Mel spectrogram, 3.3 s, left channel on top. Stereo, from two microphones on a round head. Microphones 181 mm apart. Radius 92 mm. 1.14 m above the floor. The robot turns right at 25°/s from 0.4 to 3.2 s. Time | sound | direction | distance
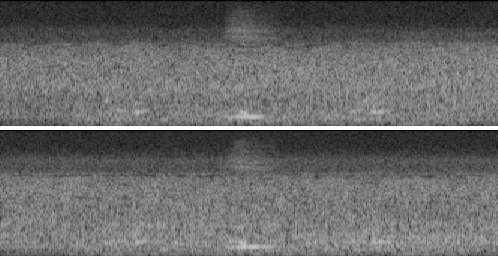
1.5 | whispering | 25° left (ahead or behind) | 2.5 m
